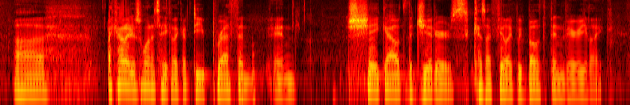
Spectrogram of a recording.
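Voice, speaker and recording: Pausing long and often, a man talks at a moderate pace with a medium pitch and fairly even intonation. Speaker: podcast host. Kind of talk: casual chat. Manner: low energy.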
